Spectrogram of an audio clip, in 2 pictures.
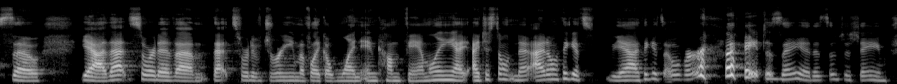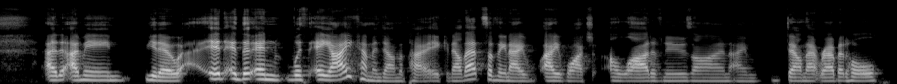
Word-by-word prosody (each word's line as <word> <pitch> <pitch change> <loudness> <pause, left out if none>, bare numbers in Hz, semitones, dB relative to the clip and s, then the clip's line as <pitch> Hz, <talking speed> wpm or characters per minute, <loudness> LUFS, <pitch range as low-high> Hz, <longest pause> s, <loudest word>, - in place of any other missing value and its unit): So, 170 -4 0 0.4
yeah, 185 -6 +5
that 220 +3 +2
sort 220 -1 -1
of, 185 -1 -1
um, 160 -2 +1
that 185 - -1
sort 190 -1 -7
of 175 -1 -9
dream 180 0 -6
of, 165 - -6
like, 170 -2 -3
a - - -2
one 165 +1 -4
income 170 0 -5
family. 180 +5 -3
I 180 - +1
I 180 - +2
just 220 +3 -7
don't 235 -2 -5
know 200 +1 -3
I 190 +1 +4
don't 230 0 -3
think 265 0 -5
it's 225 -4 -4
Yeah, 190 +1 -1
I 190 - -2
think 235 +5 -8
it's 255 - -9
over. 225 - -5 0.3
I 410 +2 +11
hate - - +3
to 245 - -5
say 245 +2 -6
it, 195 -3 -8
it's 195 0 -12
such 235 0 -14
a 210 - -14
shame. 195 -2 -11 0.6
I 195 - +5
do 210 - +1
I 195 - +5
mean 195 -1 -2 0.2
you 205 -2 +1
know, 170 -1 +4 0.3
and 255 -1 +8
and 250 -1 +3
the 255 -1 +6
and 225 -3 +5
with 215 0 -1
AI 215 - +7
coming 195 - -4
down 155 -2 -5
the 155 - -11
pike, 160 +2 -4
now 160 0 -1
that's 240 +5 +3
something 190 -6 -2
I 155 -1 +1
I 170 -1 +4
watch 160 -2 -4 0.2
a 175 - -6
lot 160 0 +1
of 165 - -9
news 165 0 -10
on. 160 0 -8
I'm 150 0 -13 0.3
down 165 -2 0
that 165 0 -1
rabbit 165 +2 +1
hole. 170 0 -4
185 Hz, 235 wpm, -21 LUFS, 165-215 Hz, 0.6 s, I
